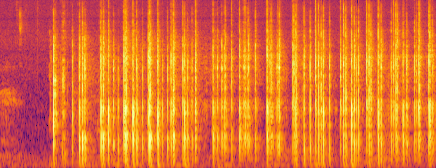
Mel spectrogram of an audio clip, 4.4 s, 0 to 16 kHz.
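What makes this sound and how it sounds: Long acrylic nails tap quickly on the lid of a yellow Fendi cardboard gift box, rectangular and hollow, held in front of the face. After a half-second of near silence, about 23 short, dry, clicky taps follow in a fast, uneven rhythm. Each tap has a hollow midrange knock with a bright edge and dies away almost instantly.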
